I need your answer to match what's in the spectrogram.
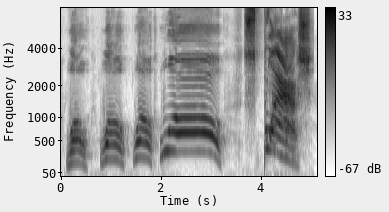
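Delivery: rising whoas to a long high yell, then a big splash; teeter, then topple with a shout; escalating cries of falling overboard; alarmed whoas. A narrator's reading. Fishermen lose balance and fall in.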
